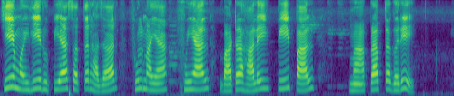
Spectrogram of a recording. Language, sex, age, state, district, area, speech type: Nepali, female, 45-60, West Bengal, Darjeeling, rural, read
